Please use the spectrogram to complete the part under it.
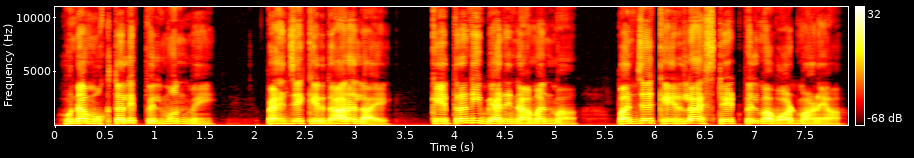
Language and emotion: Sindhi, neutral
